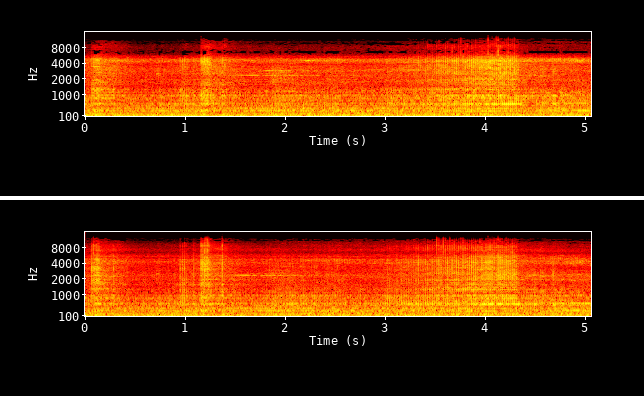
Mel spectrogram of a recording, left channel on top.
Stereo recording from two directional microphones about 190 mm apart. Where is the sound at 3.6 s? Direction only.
55° right (ahead or behind).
